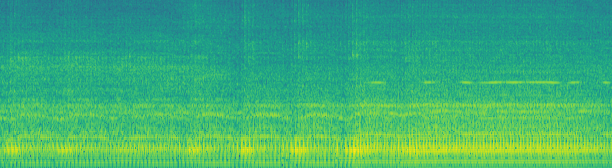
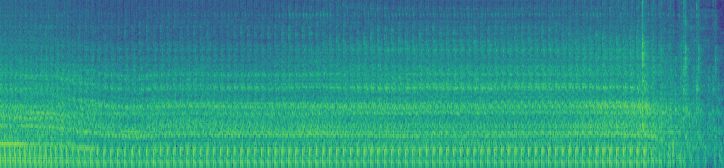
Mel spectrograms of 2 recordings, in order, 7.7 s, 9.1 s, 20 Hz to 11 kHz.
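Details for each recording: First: Honda small engine on an Eastonmade 916 log splitter, surging up and down near idle but smooth at full throttle; owner suspects a clogged carburetor pilot (idle) jet, to be cleared with carb on machine. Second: Eastonmade 9-16 log splitter's Honda small petrol engine after a 5-minute idle-screw adjustment fix for surging: now holds a slow, even thumping idle with choke fully off, no surging; before it would not idle this low without choke.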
